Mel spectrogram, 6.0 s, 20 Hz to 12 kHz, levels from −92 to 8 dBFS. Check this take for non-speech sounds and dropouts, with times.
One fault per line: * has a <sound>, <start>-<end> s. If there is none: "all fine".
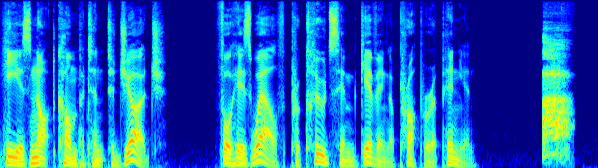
* has a laugh, 5.4-5.8 s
